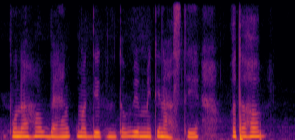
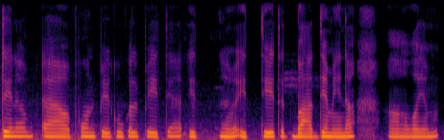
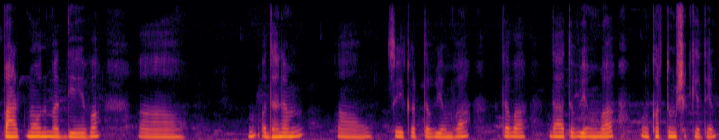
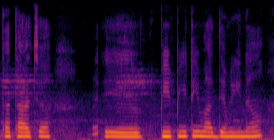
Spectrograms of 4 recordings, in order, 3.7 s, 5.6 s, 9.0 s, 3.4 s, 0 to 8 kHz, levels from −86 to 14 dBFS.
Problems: constant background noise, continuous background conversations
